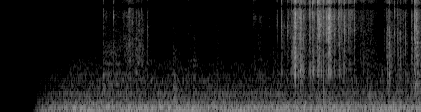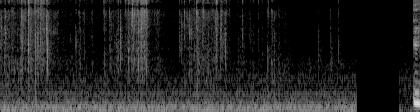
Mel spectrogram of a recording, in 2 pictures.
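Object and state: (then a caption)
Crisp baked phyllo pastry. A crispy baked spinach börek made of phyllo pastry is crunched and broken apart, giving a run of bright, dry crackling and crumbling bursts over a steady low hum. The crunch comes across as perfectly crisp, and a brief louder noise sounds at the very end.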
